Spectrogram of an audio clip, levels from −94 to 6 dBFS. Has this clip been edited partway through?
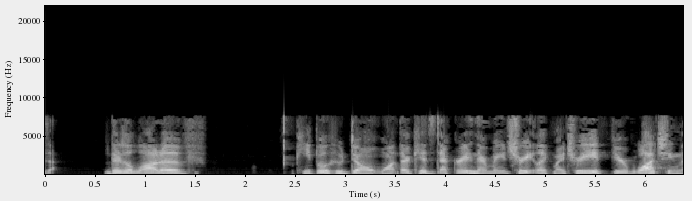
no; 0 cuts

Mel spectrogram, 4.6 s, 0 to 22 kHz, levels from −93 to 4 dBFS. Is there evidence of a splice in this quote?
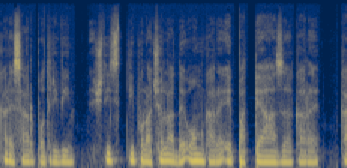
no; 0 cuts

